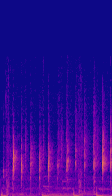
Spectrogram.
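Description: Fingertips patting cream onto facial skin in quick light taps, several a second, over quiet background music.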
